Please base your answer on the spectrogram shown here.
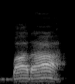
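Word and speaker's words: בָּרָא: É uma observação que em hebraico, geralmente, a sílaba tônica é a última, conforme o nosso irmão leu aqui na letra A, no primeiro exemplo, bará. Bará.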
